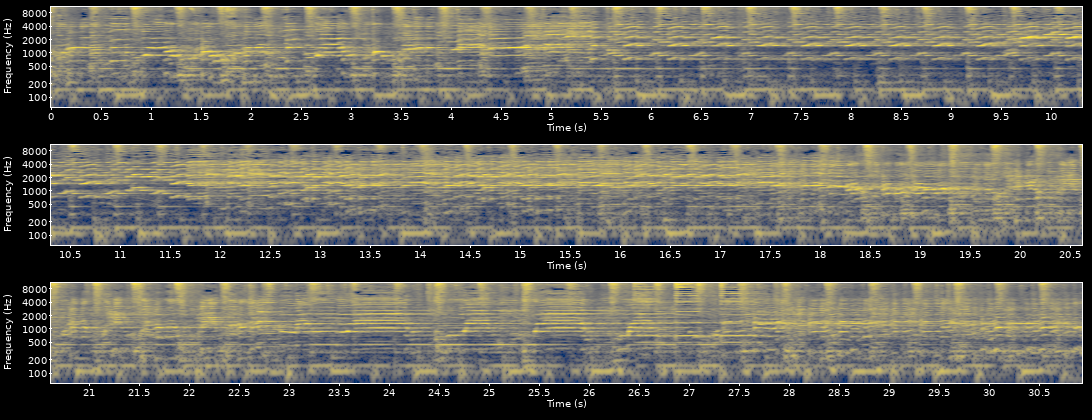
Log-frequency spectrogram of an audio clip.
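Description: Live harmonica solo over acoustic guitar and upright bass keeping a steady rhythm underneath.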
